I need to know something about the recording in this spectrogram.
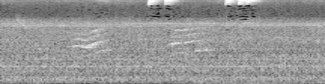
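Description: A cat meowing faintly twice, about one second and two seconds in, over a steady background rush. Pairs of short high-pitched chirps come about two and three seconds in.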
